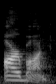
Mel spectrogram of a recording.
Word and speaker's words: Arbonne: actually that's how you say the name to our bond that is how you pronounce it a lot of people I get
